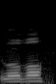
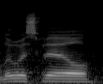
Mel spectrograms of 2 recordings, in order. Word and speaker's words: Louisville: wrong now what's uh some of the variations that people say Louisville uh Louisville Louisville is the real Southern one and then just like the the one that's accepted everywhere as Louisville which one would get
